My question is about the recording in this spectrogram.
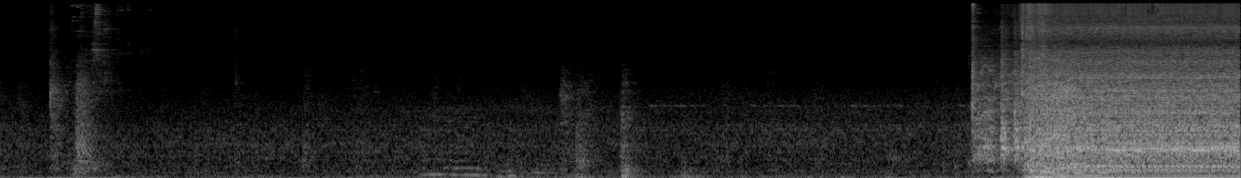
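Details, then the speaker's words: Nissan Altima after replacing the spark plugs and camshaft sensor: the engine catches at once and settles into a smooth, even idle with no stumble, running much smoother than when it arrived; normal idle. "Everything look good. It's running. It's a lot smooth than when it came."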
